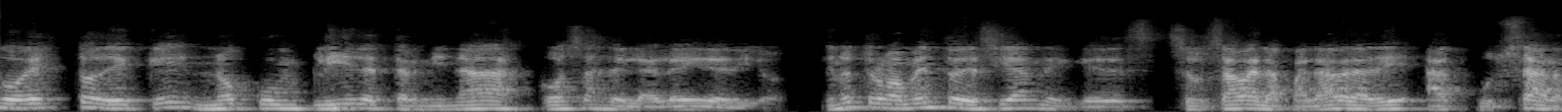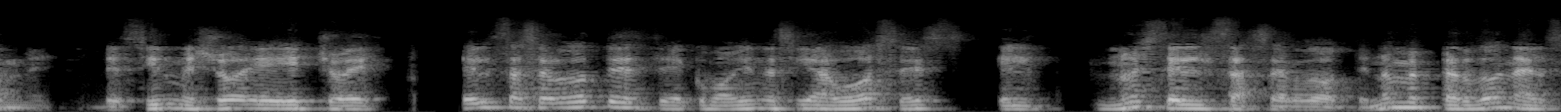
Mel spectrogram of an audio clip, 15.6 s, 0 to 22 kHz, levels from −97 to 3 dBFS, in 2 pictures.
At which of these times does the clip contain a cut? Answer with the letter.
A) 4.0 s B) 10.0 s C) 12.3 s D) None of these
A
